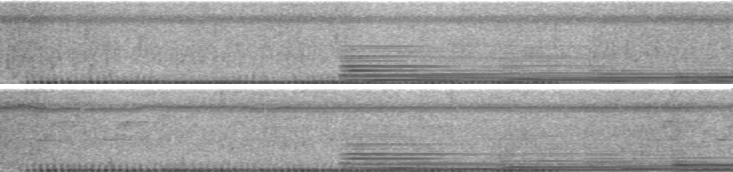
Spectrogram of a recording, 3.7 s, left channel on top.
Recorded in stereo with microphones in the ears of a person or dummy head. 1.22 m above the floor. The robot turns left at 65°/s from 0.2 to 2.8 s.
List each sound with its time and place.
1.7 s a piano: 20° left, 9.5 m; by 3.7 s 50° right, 9.5 m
